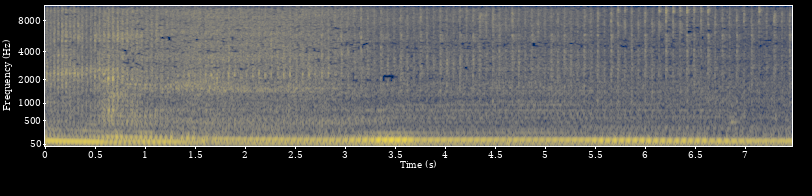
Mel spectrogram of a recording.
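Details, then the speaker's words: Suzuki Katana GSX 600 four idling with a small blip: uneven light tapping in step with the engine, more on the right side; owner suspects cylinder head knock, valve adjustment or camshaft beds, not confirmed. "Ну, по всей видимости, стук идет из головки. Возможно, пора регулировать клапана или же смотреть по стеле распредвалов."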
